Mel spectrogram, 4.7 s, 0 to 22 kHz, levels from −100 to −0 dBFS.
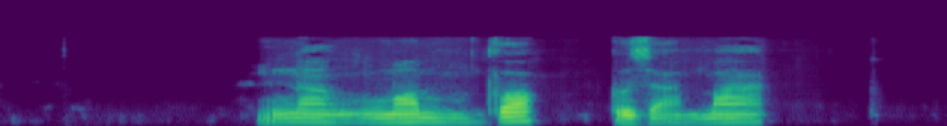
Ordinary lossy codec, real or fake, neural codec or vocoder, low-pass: MP3, 64 kbps; fake; codec, 16 kHz, 2 kbps, X-Codec, WavLM features, trained on Multilingual LibriSpeech; 7.2 kHz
